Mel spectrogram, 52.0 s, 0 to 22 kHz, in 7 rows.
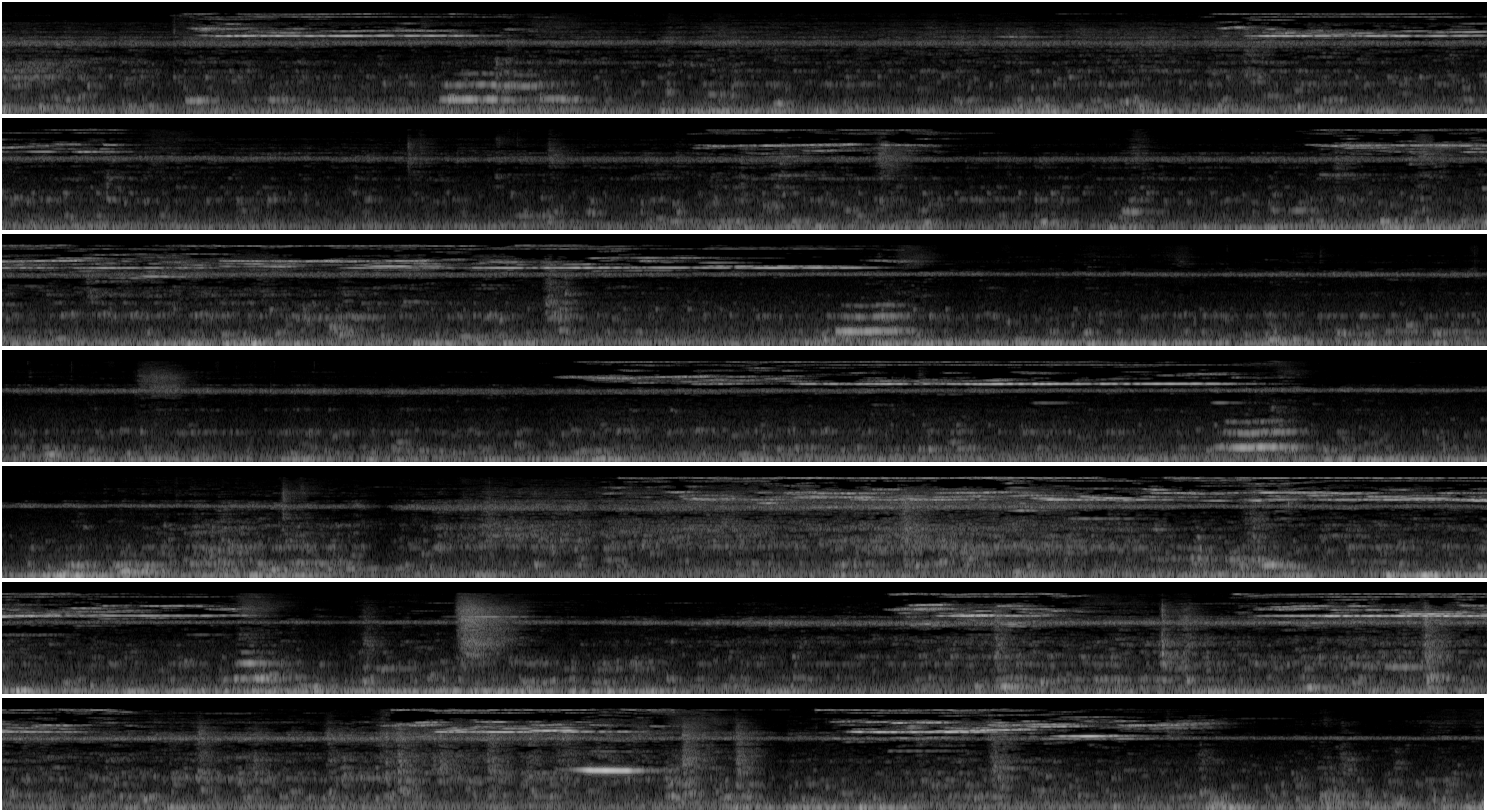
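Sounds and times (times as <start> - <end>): bus engine and road rumble: 0.0 - 51.9.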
